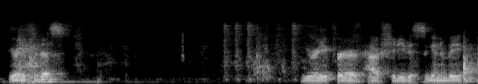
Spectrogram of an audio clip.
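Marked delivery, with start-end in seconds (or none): none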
